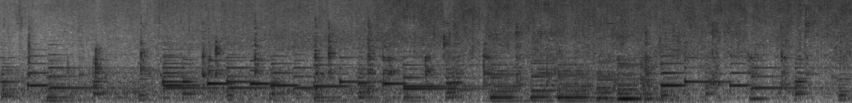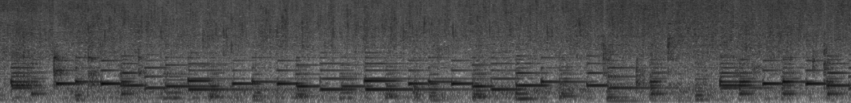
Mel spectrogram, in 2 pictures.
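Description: Sliced onion and potato sizzling in melted butter in a nonstick frying pan while being stirred, the hiss growing fuller about four seconds in. Light background music with a melody plays over it.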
